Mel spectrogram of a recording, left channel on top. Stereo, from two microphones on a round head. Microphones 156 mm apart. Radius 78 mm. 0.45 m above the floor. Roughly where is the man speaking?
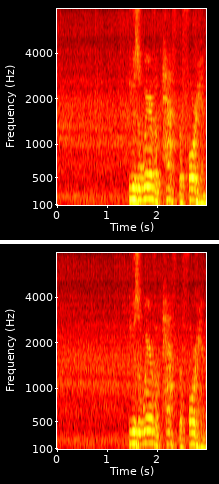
Centre.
